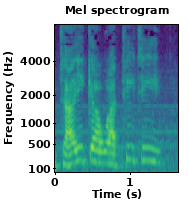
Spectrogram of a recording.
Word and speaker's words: Taika Waititi: Is cast now in the Taika Waititi pirate comedy. – Bravo on the pronunciation. Nailed it.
